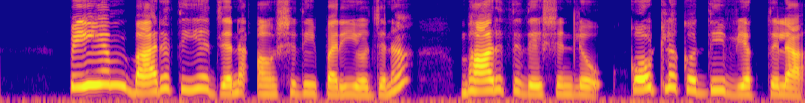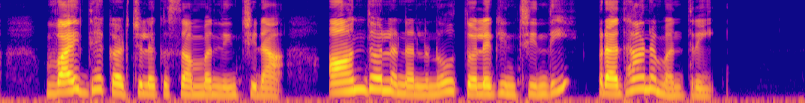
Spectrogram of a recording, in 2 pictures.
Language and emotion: Telugu, neutral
